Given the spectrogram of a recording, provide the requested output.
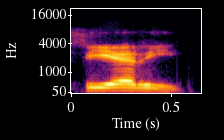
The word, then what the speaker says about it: Fieri: no no you have you have to pronounce it fieri not field casey i sent some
